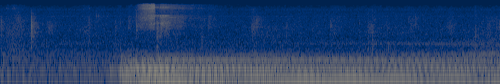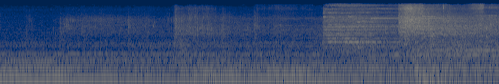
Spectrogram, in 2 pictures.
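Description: Footsteps tread on stone, echoing in a large hall.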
